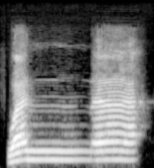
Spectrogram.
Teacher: Ditahan dulu karena ada tasdidnya, nun bertasdid, kemudian diayunkan karena ada tanda panjang pendek.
